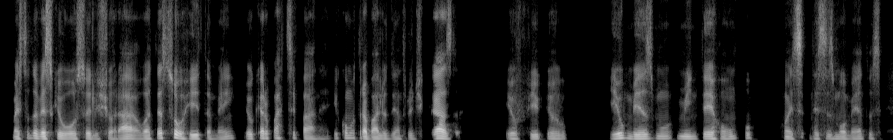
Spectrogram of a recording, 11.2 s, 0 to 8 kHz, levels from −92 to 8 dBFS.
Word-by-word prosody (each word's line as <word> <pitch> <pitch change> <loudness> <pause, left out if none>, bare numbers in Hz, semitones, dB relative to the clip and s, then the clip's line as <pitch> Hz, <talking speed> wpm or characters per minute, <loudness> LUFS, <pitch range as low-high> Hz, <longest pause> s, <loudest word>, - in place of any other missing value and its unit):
Mas 105 -1 -1
toda 135 +2 0
vez 110 -2 +6
que - - -1
eu 100 - +4
ouço 95 +1 0
ele 95 -2 -1
chorar 95 +2 +1
ou 100 +2 -2
até 100 +8 +2
sorrir 110 -6 +4
também, 100 +5 -9
eu 115 0 -1
quero 130 +1 +1
participar, 130 -7 -5
né, 90 +3 -20
e - - -12
como 140 0 -5
trabalho 95 -5 +2
dentro 95 0 -11
de - - -15
casa 120 -5 +7 0.6
eu 100 0 -4
fico 105 +2 -6
eu 100 -1 -6 0.5
eu 125 +5 +4
mesmo 120 0 0
me 115 -2 -1
interrompo 110 - -2 0.4
com 105 - -1
ess 100 - 0
nesses 105 -1 -7
momentos 100 +2 -7
105 Hz, 175 wpm, -25 LUFS, 95-115 Hz, 0.6 s, casa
